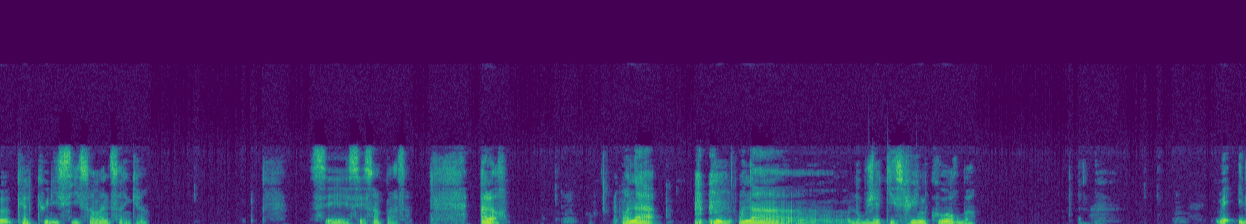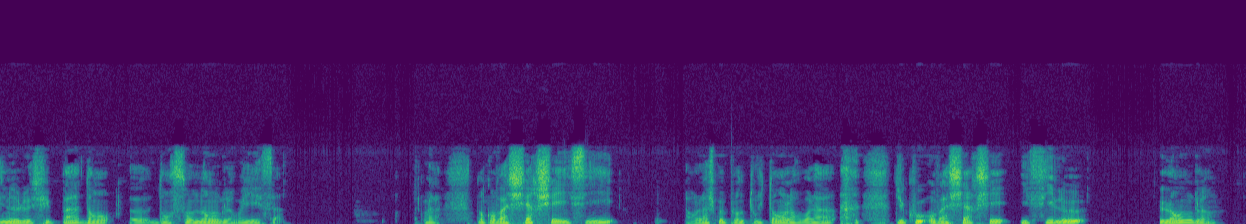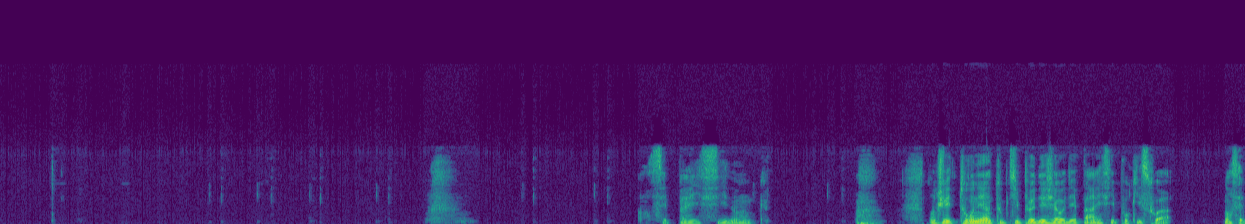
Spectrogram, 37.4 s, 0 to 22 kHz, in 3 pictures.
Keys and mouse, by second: 6.2-7.1 shift+middle drag, 7.6 space, 10.6 middle click, 11.0 space, 12.8 KP_7, 15.2 space, 16.8 space, 21.6-23.3 drag, 27.2-27.6 drag, 28.8-30.2 drag, 30.9 middle click, 32.5 middle click, 34.7 r.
